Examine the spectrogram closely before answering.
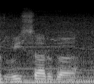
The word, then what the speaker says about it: visarga: And completing the sequence is the Visarga. pronounced as a soft, aspirated H sound at the very end of a syllable.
